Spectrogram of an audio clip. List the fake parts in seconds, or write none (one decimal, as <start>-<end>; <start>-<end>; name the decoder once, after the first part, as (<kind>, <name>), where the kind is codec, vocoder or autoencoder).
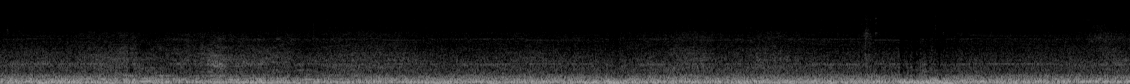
1.1-3.2 (codec, SNAC)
